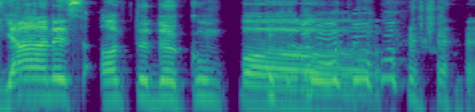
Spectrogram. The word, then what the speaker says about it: Giannis Antetokounmpo: It's Giannis Antetokounmpo. There we go. Excellent. There's our pronunciation right there.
